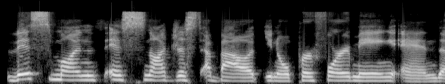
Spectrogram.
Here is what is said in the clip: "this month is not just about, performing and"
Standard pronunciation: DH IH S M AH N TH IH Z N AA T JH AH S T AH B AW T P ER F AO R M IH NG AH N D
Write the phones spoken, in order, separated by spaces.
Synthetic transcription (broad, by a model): DH IH S M AH N TH IH S N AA T JH AH S T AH B AW T P ER F AO R M IH NG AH N D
